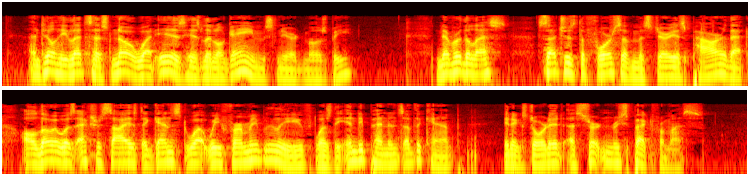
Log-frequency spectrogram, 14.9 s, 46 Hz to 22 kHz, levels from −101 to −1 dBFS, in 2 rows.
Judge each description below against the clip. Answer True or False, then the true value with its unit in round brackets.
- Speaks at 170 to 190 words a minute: True (175 wpm)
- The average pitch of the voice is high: False (105 Hz)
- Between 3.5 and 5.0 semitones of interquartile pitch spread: True (4.5 semitones)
